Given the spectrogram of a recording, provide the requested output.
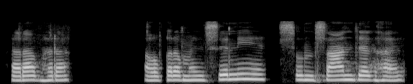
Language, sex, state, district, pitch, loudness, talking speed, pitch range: Chhattisgarhi, female, Chhattisgarh, Raigarh, 200 Hz, -17 LUFS, 115 wpm, 195-210 Hz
